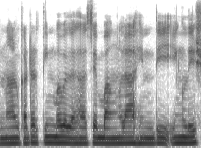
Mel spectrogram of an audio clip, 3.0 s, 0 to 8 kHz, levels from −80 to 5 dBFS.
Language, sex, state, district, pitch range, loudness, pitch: Bengali, male, Tripura, Unakoti, 105-115 Hz, -15 LUFS, 110 Hz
